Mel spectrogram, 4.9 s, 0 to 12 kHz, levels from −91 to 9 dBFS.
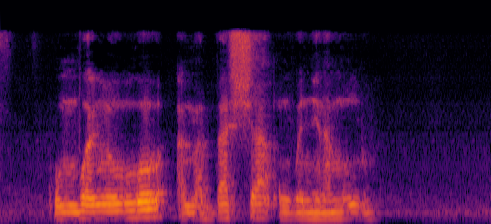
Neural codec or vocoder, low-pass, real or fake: codec, 16 kHz, 1.1 kbps, Voila-Tokenizer; 7.2 kHz; fake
